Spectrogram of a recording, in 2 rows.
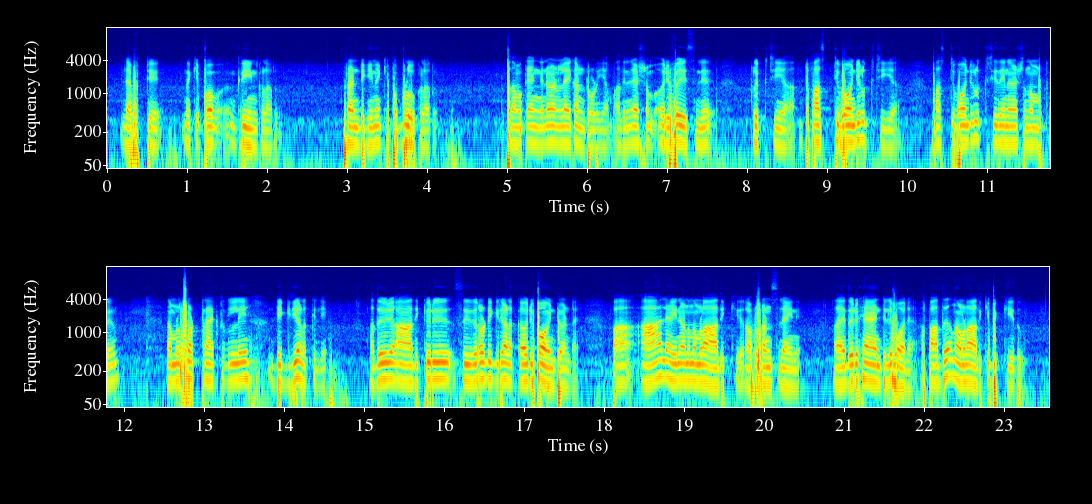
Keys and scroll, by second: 0.3 Left, 11.1-11.8 typing, 19.2-20.0 typing.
